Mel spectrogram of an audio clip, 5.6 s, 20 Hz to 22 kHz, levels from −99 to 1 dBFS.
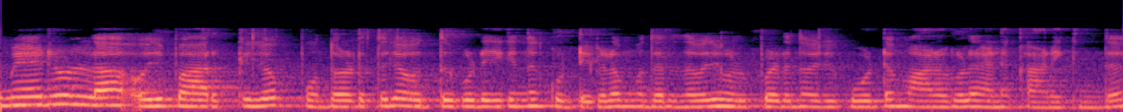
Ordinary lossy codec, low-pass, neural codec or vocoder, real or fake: none; none; none; real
